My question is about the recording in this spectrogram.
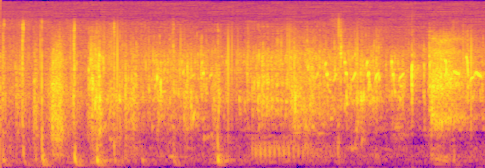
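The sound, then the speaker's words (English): Wet splashing and sloshing of water with irregular slurps and snorting as horses drink and step about at a creek, with no voices. “Yeah, we better water our horses here at the creek, Mel.”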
